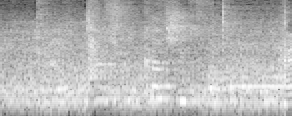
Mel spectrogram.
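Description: Women's voices with no clear words, dense and overlapping.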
